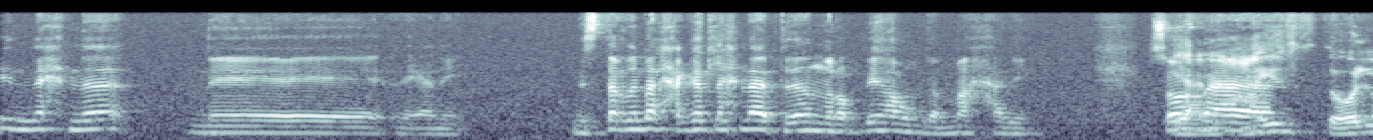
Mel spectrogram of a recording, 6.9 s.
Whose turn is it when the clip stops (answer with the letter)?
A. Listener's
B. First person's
A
